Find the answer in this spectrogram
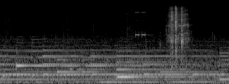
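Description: Background music with sustained, even notes, and a single camera shutter click near the end as a photo is shown.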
